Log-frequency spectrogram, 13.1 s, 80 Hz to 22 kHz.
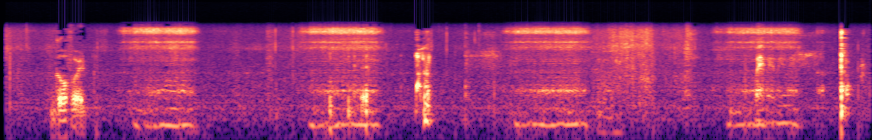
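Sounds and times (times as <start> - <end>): person snoring: 1.8 - 3.1, 4.5 - 5.8, 7.6 - 8.9, 10.8 - 12.4.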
